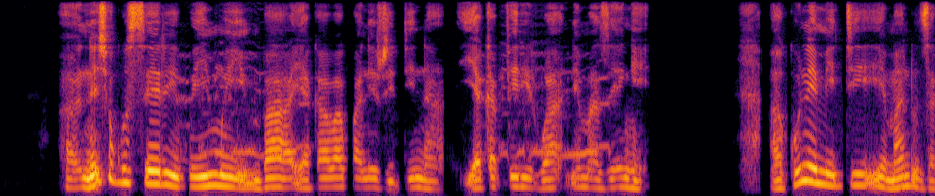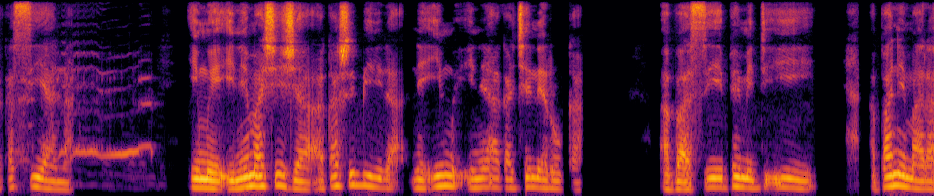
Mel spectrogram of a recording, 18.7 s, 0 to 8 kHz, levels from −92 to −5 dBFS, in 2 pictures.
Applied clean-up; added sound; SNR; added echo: none; Chicken, rooster; 19 dB; none.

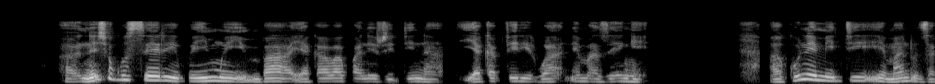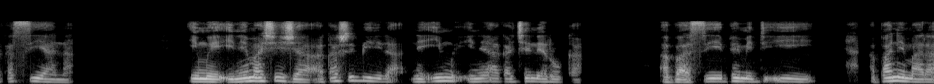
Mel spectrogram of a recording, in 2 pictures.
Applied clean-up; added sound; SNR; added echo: none; none; none; none.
